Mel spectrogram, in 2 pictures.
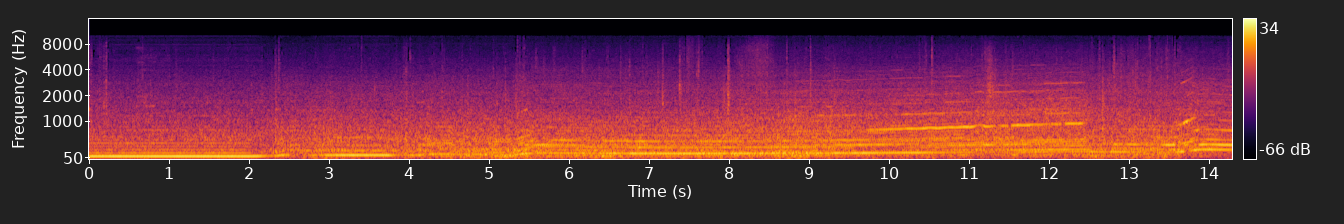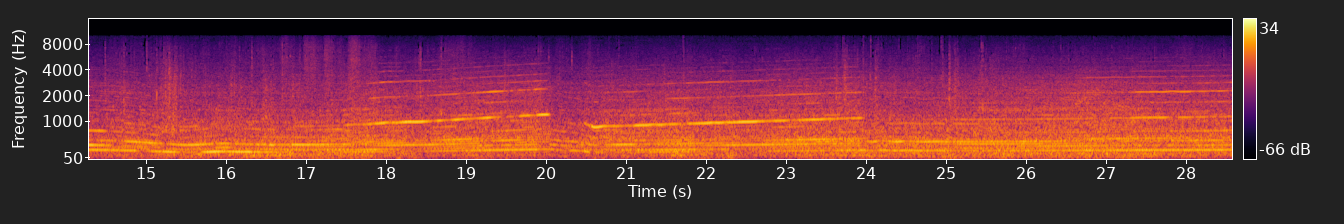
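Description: Supercharged 2006 Honda Civic Si's 2.0-litre four-cylinder, heard from inside the cabin, pulling uphill under light boost. The engine note and the supercharger whine rise slowly through each gear and drop at upshifts about 14 and 20 seconds in and again near the end.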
